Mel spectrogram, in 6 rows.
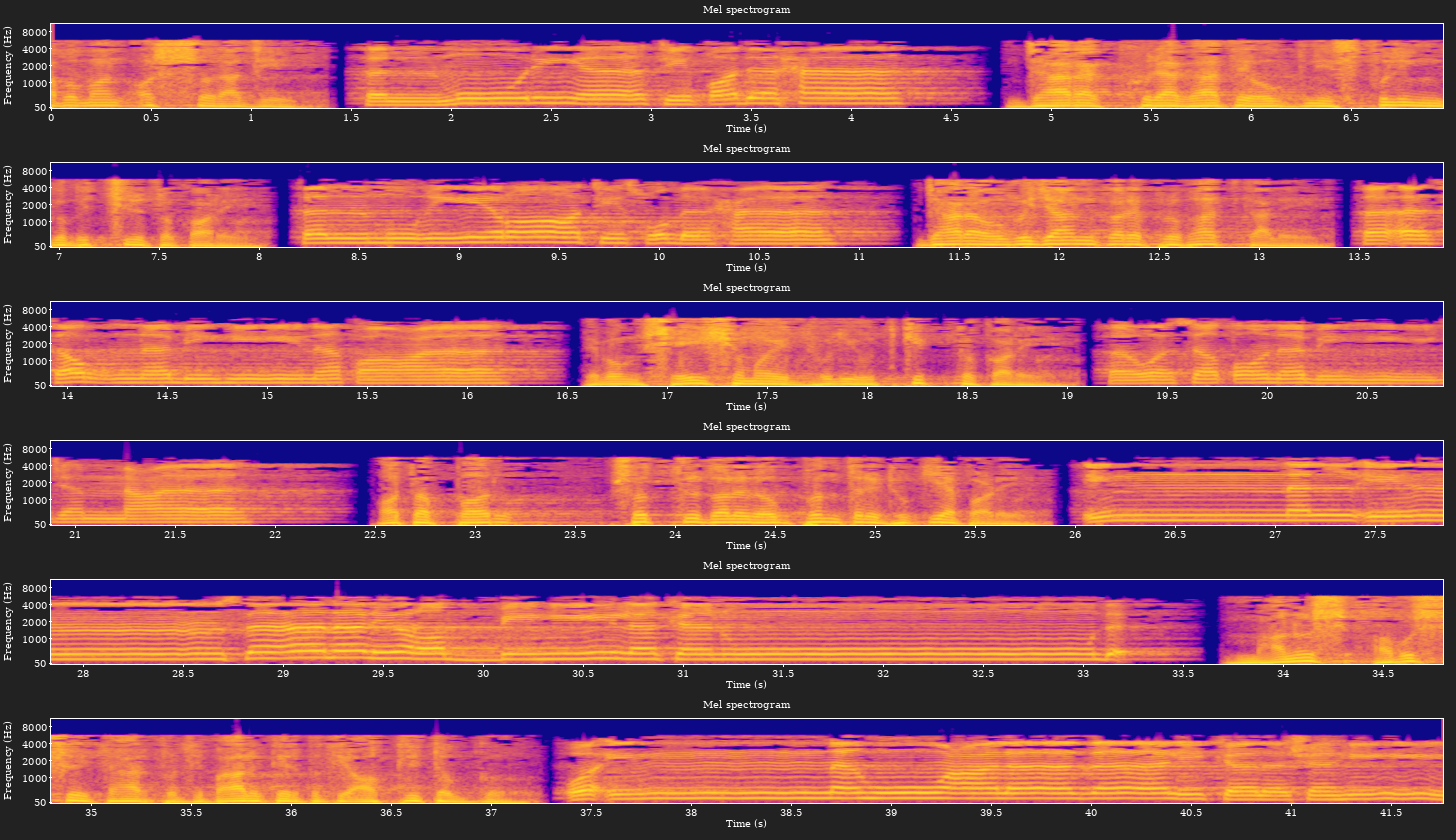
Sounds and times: Speech: 0.0 - 4.2, 4.8 - 21.9, 22.5 - 26.4, 33.1 - 38.1.

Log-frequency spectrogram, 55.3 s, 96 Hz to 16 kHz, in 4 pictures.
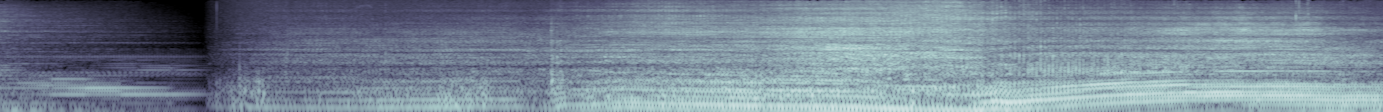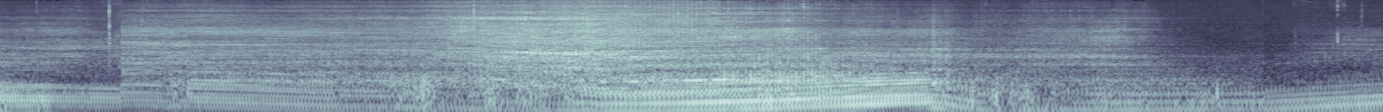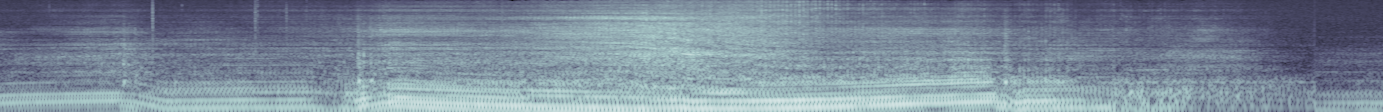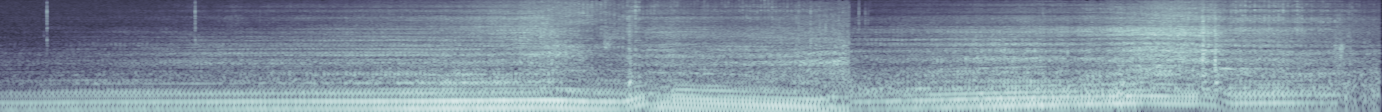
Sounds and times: Vehicle: 0.0 - 55.3
Accelerating, revving, vroom: 3.5 - 25.6, 26.9 - 40.4, 41.9 - 55.3.

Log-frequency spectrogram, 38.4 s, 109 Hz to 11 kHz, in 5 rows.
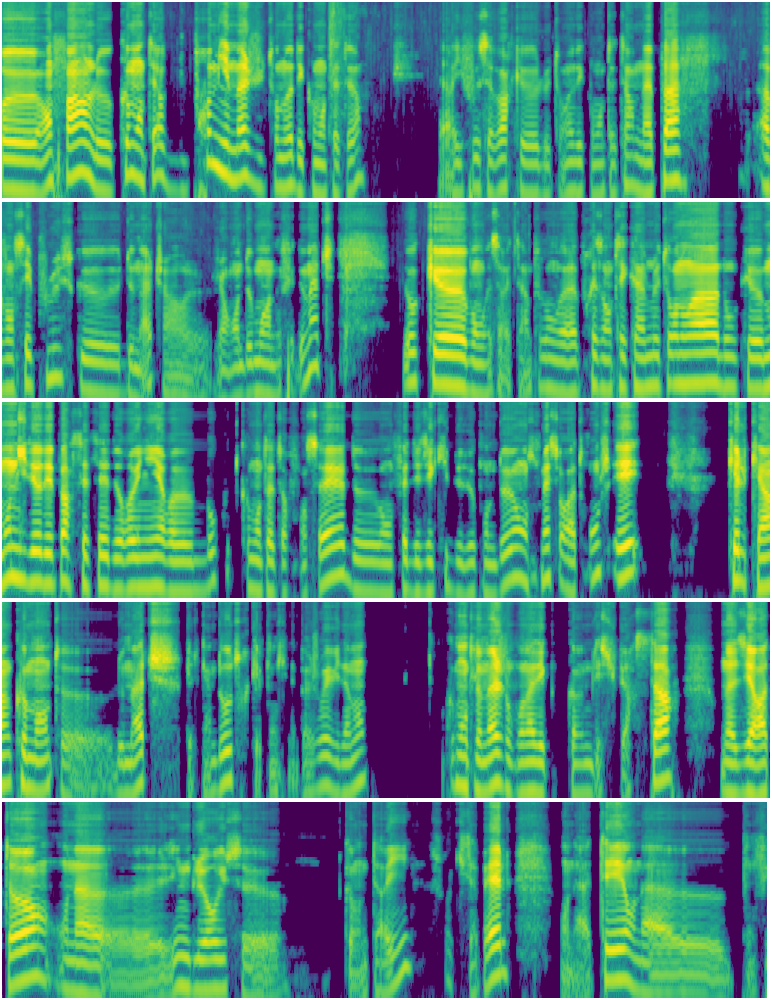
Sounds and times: Speech: 0.0 - 3.6, 4.4 - 21.8, 22.6 - 26.7, 27.3 - 38.3.

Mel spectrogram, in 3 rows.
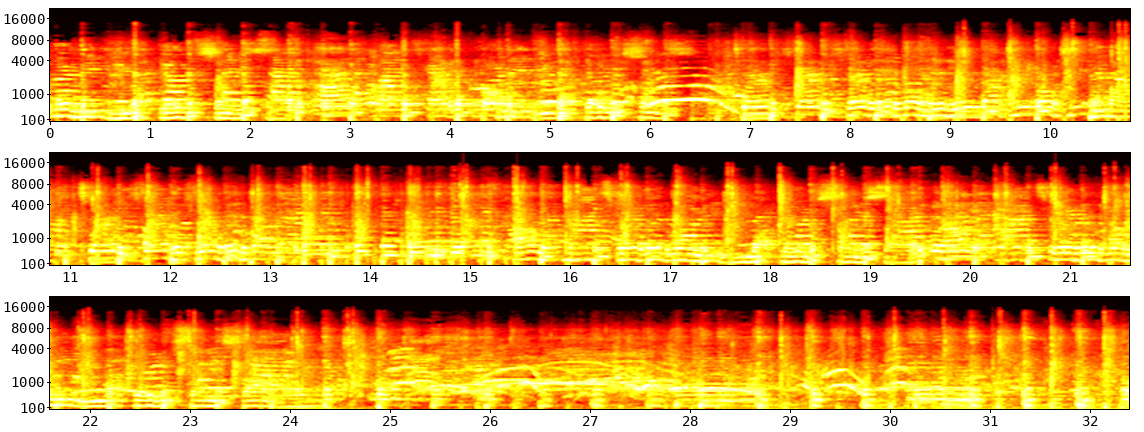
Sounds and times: Male singing: 0.0 - 13.4, 15.4 - 24.3
Child singing: 0.0 - 14.2, 14.9 - 24.4
Music: 0.0 - 32.3.

